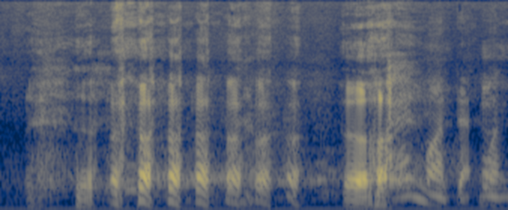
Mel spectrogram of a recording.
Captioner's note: laughter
